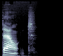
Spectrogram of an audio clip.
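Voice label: "doubt", British English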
